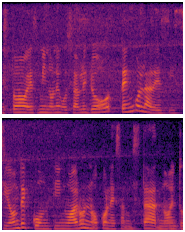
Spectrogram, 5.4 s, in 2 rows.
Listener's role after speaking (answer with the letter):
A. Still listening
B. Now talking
A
